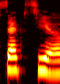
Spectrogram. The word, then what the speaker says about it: sextio: I totally forgot that the 20s and 30s are spelled with an O at the end since you don't pronounce it.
